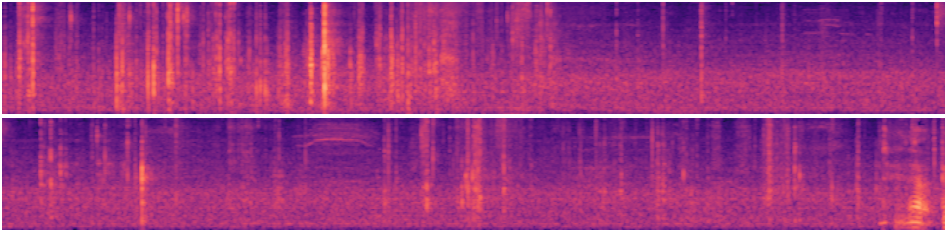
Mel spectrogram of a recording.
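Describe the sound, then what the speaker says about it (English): Tape being pulled and pressed to hold a small light in place inside a card shadow box, with crinkling, tearing and ticking handling noises scattered across the stretch, close and moderately loud. "And then you can just tape that one in place."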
